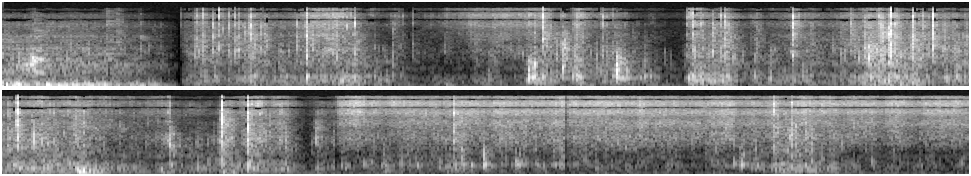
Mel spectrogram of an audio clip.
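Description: Shredded paper bedding rustling and crinkling as handfuls are handled and dropped into a plastic rabbit litter box, in irregular bursts. It opens with a second of music that cuts off abruptly.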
